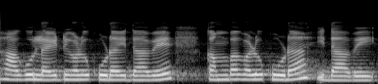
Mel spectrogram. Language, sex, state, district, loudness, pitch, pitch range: Kannada, female, Karnataka, Bidar, -13 LUFS, 220 Hz, 210-230 Hz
